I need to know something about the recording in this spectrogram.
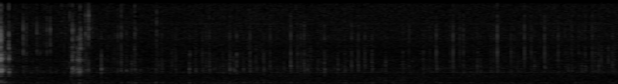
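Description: A small stepper motor whirs and ticks steadily as it turns.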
